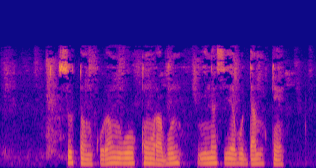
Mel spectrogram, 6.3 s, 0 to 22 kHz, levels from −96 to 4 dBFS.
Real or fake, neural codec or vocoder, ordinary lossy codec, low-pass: real; none; MP3, 32 kbps; 7.2 kHz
